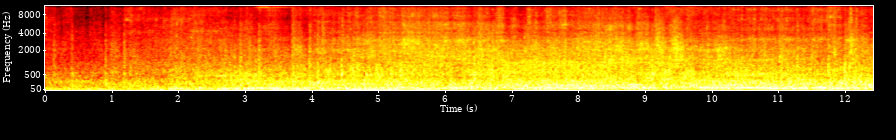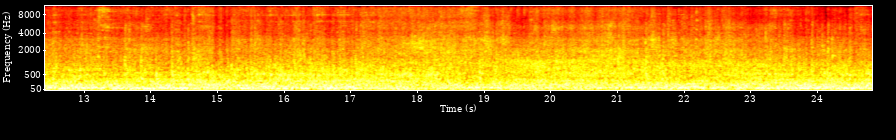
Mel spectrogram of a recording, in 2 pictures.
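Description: Freight train's container wagons rolling past close by: a steady rumble of steel wheels on rail with scattered clicks, swelling over the first few seconds and then holding level.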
